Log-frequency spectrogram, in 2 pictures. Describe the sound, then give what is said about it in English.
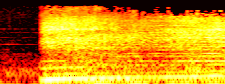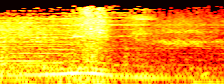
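A car engine starts up abruptly and runs loudly and steadily, with a brief rise in revs near the end before settling back to a rumbling idle. “I'm guessing you didn't rent this car?”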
